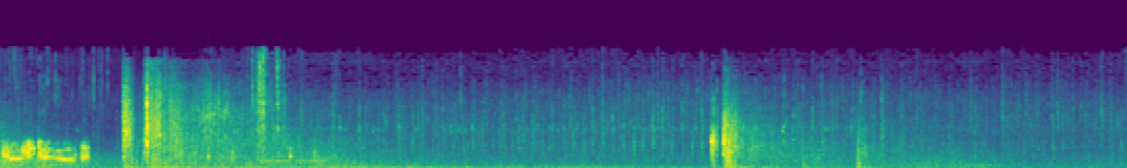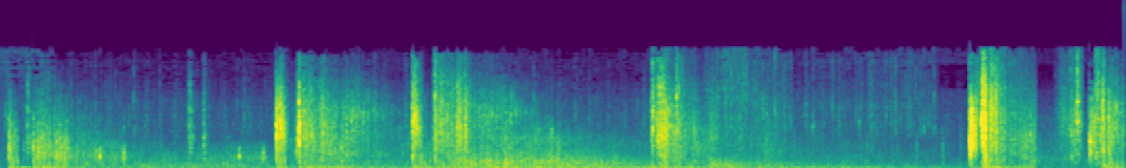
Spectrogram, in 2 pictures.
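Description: Explosions crash nearby.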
